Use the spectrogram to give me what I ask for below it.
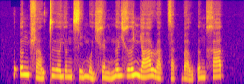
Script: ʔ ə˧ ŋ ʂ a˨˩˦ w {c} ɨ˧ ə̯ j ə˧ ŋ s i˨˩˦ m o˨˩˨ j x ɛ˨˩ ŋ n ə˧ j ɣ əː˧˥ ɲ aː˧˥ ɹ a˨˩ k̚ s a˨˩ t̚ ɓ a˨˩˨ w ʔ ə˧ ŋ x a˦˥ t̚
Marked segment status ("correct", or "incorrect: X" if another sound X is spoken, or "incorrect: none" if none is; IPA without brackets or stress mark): incorrect: t̪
